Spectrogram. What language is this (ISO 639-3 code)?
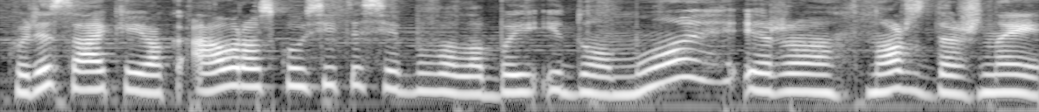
lit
